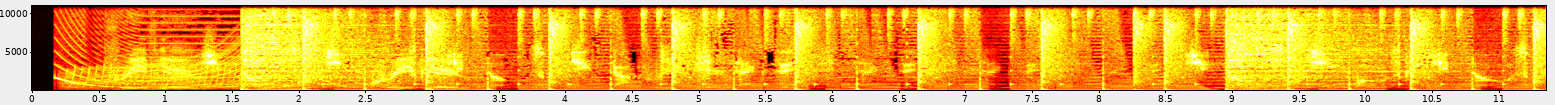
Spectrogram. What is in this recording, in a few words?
vocal version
